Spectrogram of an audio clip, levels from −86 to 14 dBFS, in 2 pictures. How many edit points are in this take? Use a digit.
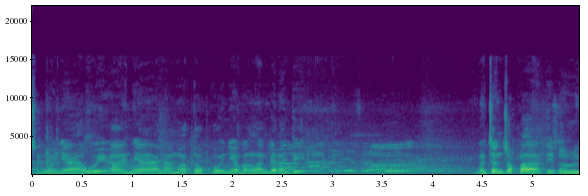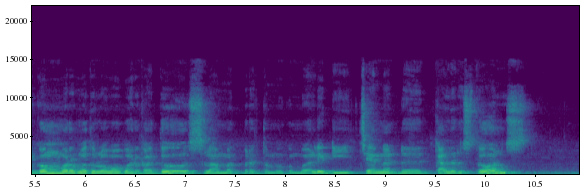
1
